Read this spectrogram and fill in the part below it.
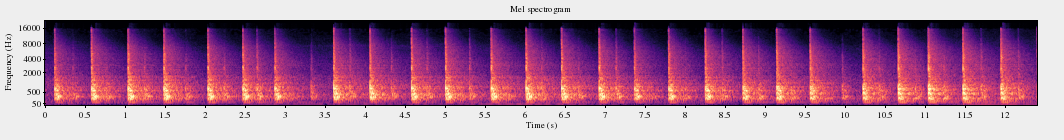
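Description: A small hammer taps steadily on a car body panel to work out a dent, each strike a sharp metallic tap in a fast, regular rhythm, close and clear with no talk.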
